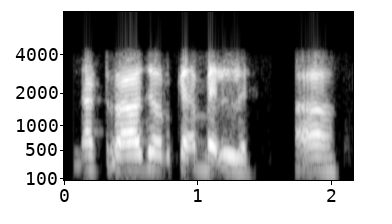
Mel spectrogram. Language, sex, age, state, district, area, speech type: Sindhi, female, 60+, Uttar Pradesh, Lucknow, rural, conversation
